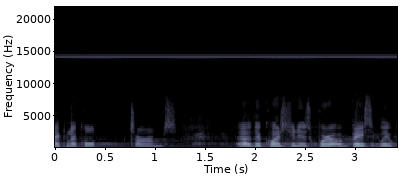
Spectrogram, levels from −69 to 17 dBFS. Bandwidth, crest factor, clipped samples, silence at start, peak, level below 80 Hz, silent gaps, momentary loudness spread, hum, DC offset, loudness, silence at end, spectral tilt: 20 kHz; 18 dB; under 0.1%; 0 s; -12 dBFS; -64 dBFS; none; 18 LU; none; under 0.1%; -29 LUFS; 0 s; -6 dB/octave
